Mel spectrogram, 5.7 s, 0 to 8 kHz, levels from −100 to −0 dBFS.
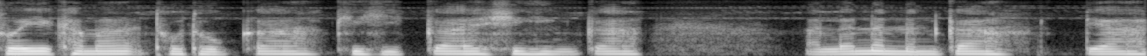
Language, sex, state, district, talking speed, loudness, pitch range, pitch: Wancho, male, Arunachal Pradesh, Longding, 135 wpm, -18 LUFS, 130-140 Hz, 135 Hz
